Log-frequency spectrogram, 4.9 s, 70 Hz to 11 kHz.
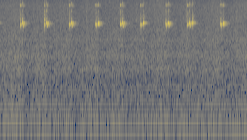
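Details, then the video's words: Unseen crickets chirping, made by males rapidly moving their wings; bright high pulses sound roughly every half second, nine in five seconds, with a faint low background hum. "Cricket Chirping for 5 minutes."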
